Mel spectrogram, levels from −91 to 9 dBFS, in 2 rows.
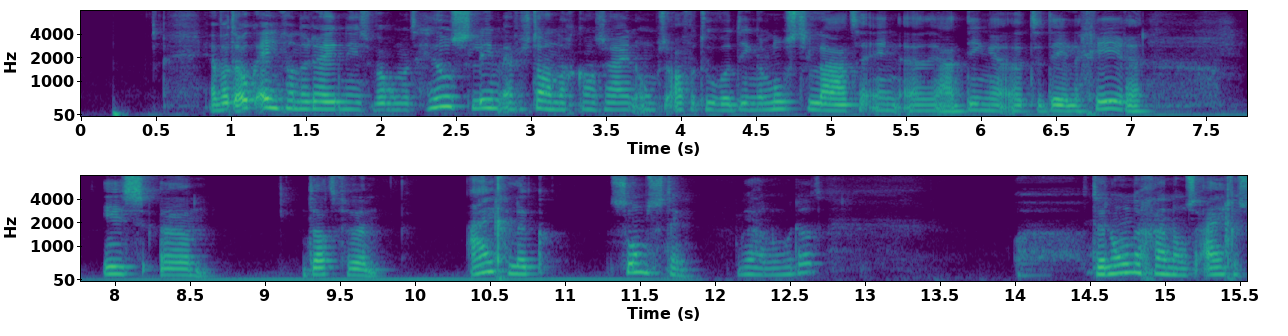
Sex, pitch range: female, 165-210 Hz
